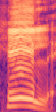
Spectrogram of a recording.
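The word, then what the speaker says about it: hale: அடுத்த ஒரு உதாரணம், ஹேல், ஹேல், ஹெச்ஏ ஹே, இதில் அந்த இடத்துல ஹே ஏவா வருது இல்லையா, ஹே எல் ஹேல், ஈக்கு உச்சரிப்பு கிடையாது, அப்போ ஹேல், ஹே எல், ஏன்னா ஈச்சி உச்சரிப்பு கிடையாது, உயிர் மெய் எழுத்து, ஈக்கு உச்சரிப்பு இல்லாதனால அது மெய்யெழுத்தாக வந்திருக்கிறது, எல் ஹேல்.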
